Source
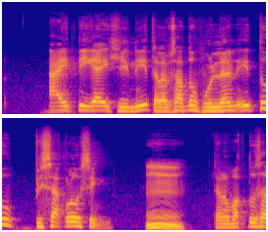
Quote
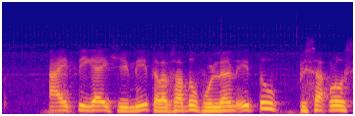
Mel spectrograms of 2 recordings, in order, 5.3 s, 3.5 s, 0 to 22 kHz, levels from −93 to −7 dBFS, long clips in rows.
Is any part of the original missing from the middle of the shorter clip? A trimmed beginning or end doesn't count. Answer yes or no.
no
